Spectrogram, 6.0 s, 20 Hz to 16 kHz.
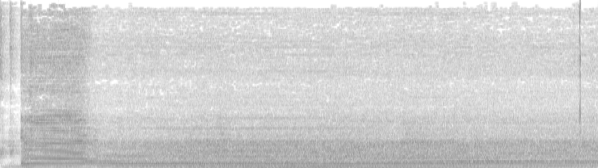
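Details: Samsung 1.9 cubic foot microwave on start-up: a clunk at switch-on, then a steady loud hum with a strong buzzing tone that stays constant; strange, abnormal vibration noise while running.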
